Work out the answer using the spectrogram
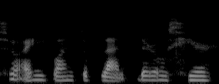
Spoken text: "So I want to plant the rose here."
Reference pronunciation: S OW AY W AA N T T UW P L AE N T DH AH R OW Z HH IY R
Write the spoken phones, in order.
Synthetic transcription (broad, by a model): S OW AY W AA N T T UW P L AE N T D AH R OW S HH IY R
